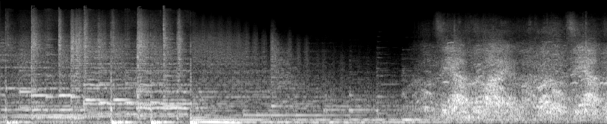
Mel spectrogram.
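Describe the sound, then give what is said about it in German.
Street protest crowd in Kyiv demonstrating against President Zelensky during wartime. Loud music with heavy beats plays first, then fades, and a roaring mass of shouting voices swells in and continues to the end. “So klang das in dieser Woche unter anderem auf den Straßen von Kiew. Demonstrationen und Proteste gegen den ukrainischen Präsidenten Zelensky und das mitten im Krieg.”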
